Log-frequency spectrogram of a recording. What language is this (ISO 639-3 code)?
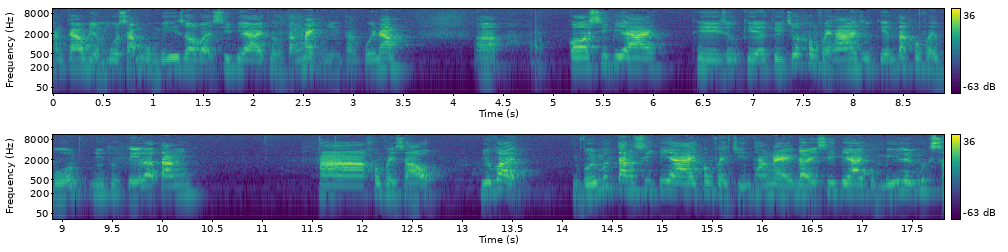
vie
